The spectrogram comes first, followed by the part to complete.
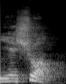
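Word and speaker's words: ישוע: 저 정확한 발음은 예슈아. 아, 히브리인들이 쓰는 이스라엘인들이 쓰는 예슈아가 맞습니다.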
